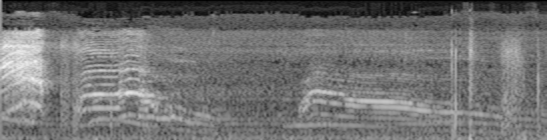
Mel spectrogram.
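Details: Two angry cats in a fight: a harsh hiss-like burst opens, then bending, wavering yowls answer each other, followed by clicks and knocks near the end.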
